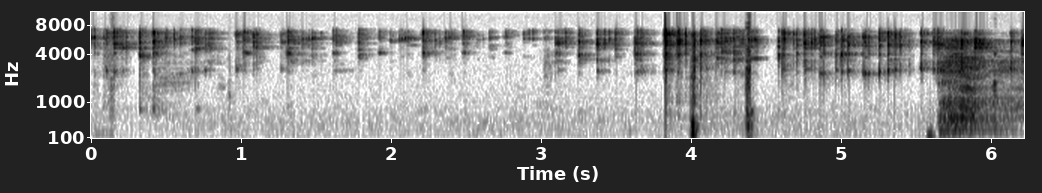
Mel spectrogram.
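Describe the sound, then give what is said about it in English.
A voice imitates rattling dice with quick, crisp clicking and clattering mouth sounds, sparse at first and then denser, with a couple of sharper pops and a breathy rush near the end. “Can I get some dice sounds from your mouth?”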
